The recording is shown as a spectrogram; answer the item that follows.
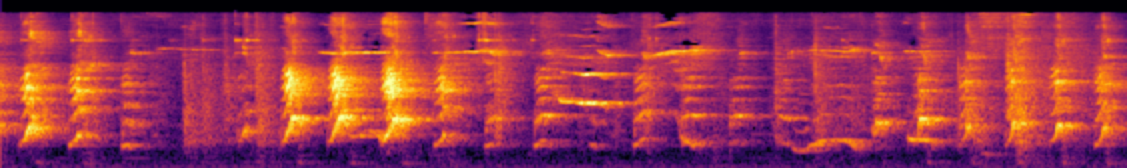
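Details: Young puppy crated indoors, whining, barking and howling while ignored, showing crate anxiety or demanding behaviour; rapid yelping barks and high rising whines repeat about three times a second, with one longer falling whine midway.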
